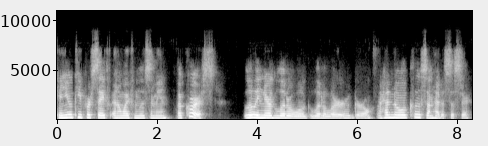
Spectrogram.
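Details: Stuttering while reading aloud when very tired, with a word repetition.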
